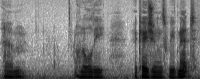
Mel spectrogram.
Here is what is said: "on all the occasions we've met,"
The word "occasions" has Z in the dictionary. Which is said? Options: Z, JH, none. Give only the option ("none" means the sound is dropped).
Z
